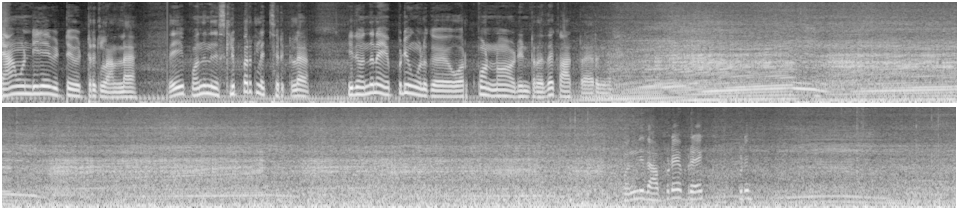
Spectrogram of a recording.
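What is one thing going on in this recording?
A motorcycle engine revs and roars, its pitch rising and falling as it speeds up.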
